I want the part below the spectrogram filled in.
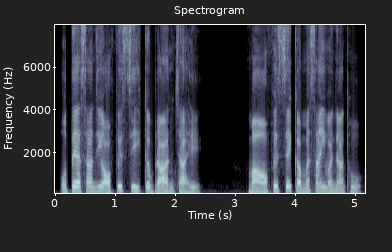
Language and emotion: Sindhi, neutral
